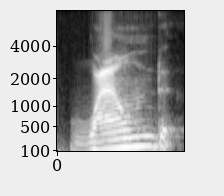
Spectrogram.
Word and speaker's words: wound: ropes tied to them which uh wound I guess that's supposed to be wound over the axles yeah but it looks I want to say wound because it's spelled the same uh learning English is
